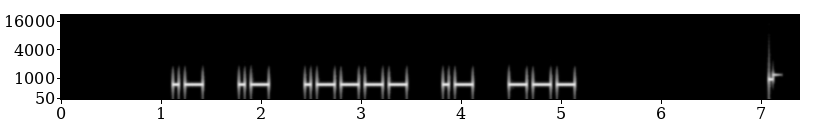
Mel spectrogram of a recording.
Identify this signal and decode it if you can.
Morse code, heard as a keyed tone, about 20 wpm, spaced as for 15 wpm, 700 Hz. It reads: AA1AO
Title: 055 Lesson 10g - Letter r - Call Signs 20wpm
